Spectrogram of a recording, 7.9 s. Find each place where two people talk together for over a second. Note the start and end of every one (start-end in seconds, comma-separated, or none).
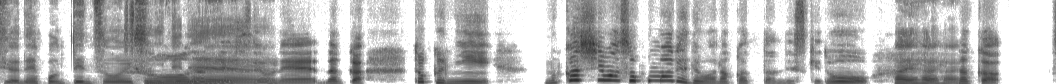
0.9-2.1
